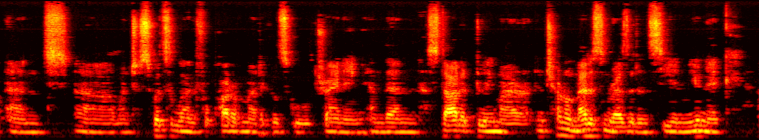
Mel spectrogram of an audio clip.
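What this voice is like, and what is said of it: German accent. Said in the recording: “As you can hear from my accent, I'm from Germany.”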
